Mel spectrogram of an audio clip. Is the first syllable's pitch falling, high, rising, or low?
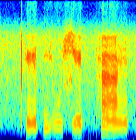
low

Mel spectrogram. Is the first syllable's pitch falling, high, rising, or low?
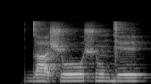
falling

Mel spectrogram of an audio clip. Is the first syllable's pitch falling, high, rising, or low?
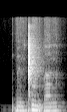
low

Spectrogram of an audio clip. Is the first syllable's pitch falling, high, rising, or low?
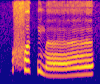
high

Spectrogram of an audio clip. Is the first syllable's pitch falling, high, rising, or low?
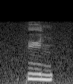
falling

